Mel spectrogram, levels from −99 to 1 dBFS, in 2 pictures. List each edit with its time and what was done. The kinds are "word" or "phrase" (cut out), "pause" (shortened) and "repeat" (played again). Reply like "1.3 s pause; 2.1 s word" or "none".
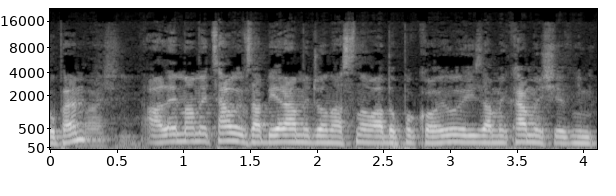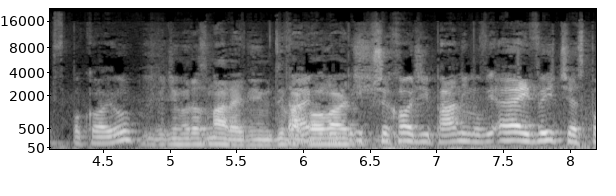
1.5 s phrase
